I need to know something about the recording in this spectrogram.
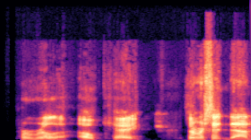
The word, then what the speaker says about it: Pirila: And I'm realizing now as I'm preparing to read the bio that I never asked Alex how to pronounce his last name. No worries. Alex Pirila. Pirila.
